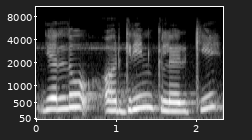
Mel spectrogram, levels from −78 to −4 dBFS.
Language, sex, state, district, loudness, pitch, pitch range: Hindi, female, Bihar, Patna, -13 LUFS, 310 Hz, 270-350 Hz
